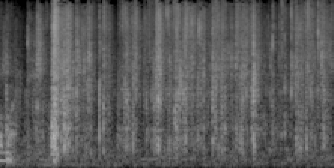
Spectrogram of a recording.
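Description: Plastic blind-bag wrappers crinkling and crackling in the hands as they are handled and opened.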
